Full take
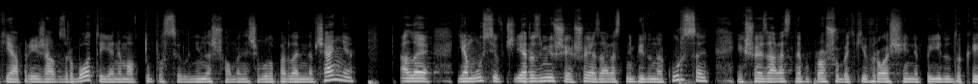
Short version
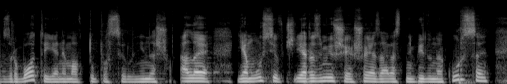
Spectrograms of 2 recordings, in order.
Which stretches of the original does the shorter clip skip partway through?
0:02.2-0:03.9

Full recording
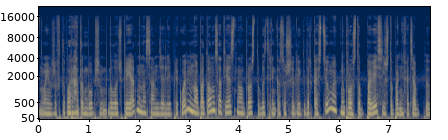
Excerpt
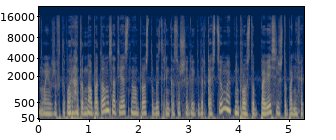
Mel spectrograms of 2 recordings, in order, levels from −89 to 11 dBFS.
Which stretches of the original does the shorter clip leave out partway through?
0:01.0-0:03.1

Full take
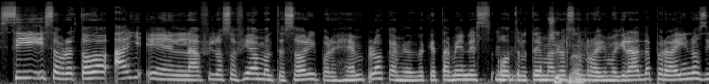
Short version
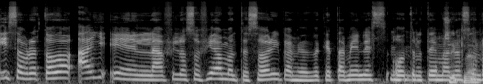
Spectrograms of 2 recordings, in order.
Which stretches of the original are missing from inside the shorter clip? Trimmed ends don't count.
0:03.2-0:03.9

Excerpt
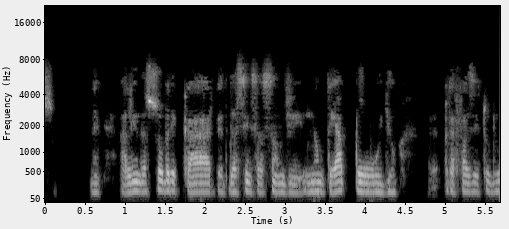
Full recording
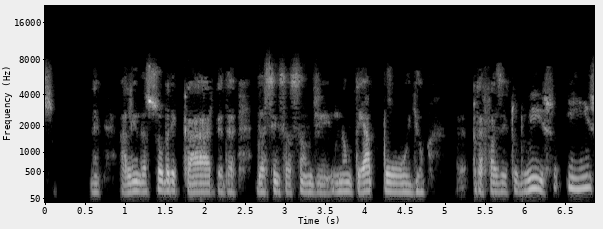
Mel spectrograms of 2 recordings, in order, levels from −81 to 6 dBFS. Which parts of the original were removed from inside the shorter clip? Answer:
0:02.2-0:02.6

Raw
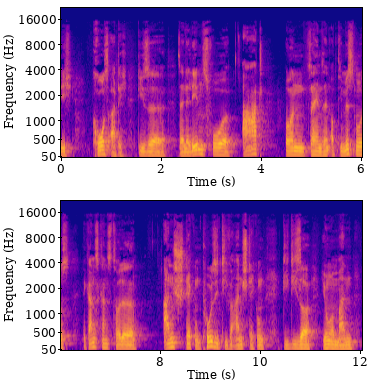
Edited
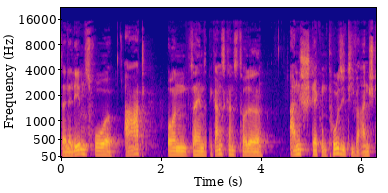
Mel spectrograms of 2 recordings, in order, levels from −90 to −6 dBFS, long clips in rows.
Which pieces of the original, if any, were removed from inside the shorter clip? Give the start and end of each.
0:05.2-0:06.4

